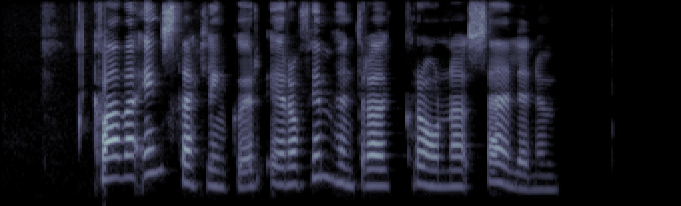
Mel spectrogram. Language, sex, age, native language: Icelandic, female, 30-39, Icelandic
